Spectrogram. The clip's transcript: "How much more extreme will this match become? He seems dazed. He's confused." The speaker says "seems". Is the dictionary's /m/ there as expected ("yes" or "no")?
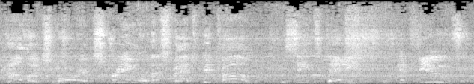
no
